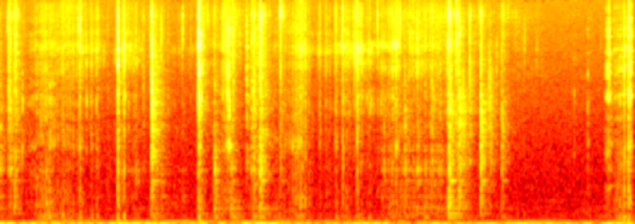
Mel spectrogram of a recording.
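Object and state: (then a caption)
Dry soap bar being shaved. A metal utility-knife blade scrapes shavings off the surface of a small, solid, oval, dry yellow soap bar held in one hand. The result is a steady run of short, dry, crisp scraping and crackling strokes with bright edges, some louder than others, with no ringing after each one.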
